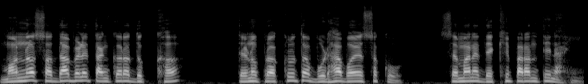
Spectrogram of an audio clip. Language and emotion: Odia, neutral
